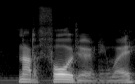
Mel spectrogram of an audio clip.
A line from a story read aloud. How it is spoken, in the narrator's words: he mutters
